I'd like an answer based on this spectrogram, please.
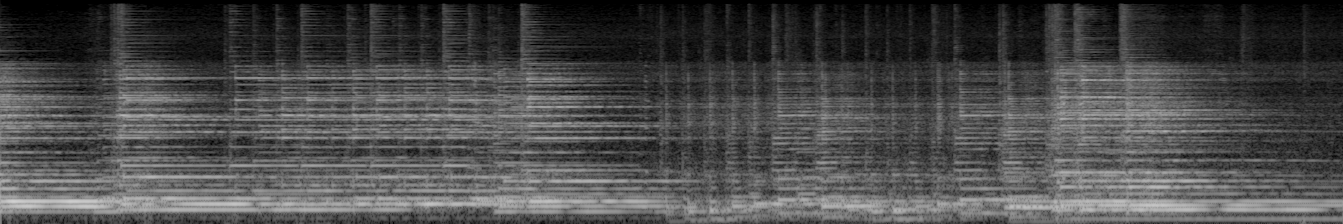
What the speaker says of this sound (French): Il devrait rester seulement que le reverb.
